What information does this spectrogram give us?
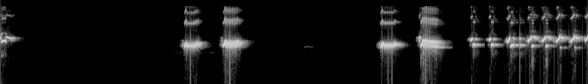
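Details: A chalk-browed mockingbird (Mimus saturninus) sings harsh, scratchy notes in pairs with short pauses, then breaks into a fast, stuttering run of rasping chatter.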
